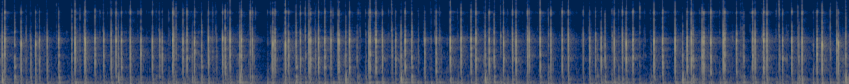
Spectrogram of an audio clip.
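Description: Fingertips type rapidly on a compact mechanical keyboard with pastel purple-yellow plastic keycaps. A dense, continuous run of sharp, bright clicks and clacks with very little low end, each keystroke dying away almost instantly.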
